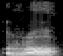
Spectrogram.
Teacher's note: when you see a ra in Arabic, is a trilled r sound. Also present in Spanish as well, and also Somali and Urdu, I think, have them too, if you're familiar with those languages.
